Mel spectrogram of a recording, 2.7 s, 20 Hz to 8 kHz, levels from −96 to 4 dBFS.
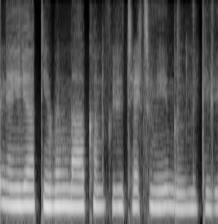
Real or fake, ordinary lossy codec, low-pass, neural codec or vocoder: fake; none; none; codec, 16 kHz, 0.5 kbps, X-Codec, HuBERT features, trained on general audio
